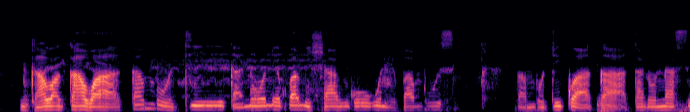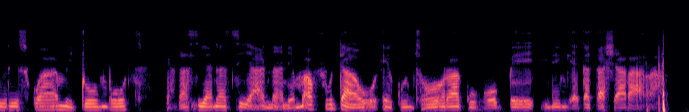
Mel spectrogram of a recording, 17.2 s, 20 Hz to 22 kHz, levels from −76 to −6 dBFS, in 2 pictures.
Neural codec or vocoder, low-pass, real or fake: vocoder, 22.05 kHz, 80 mel bands, WaveNeXt; 7.2 kHz; fake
